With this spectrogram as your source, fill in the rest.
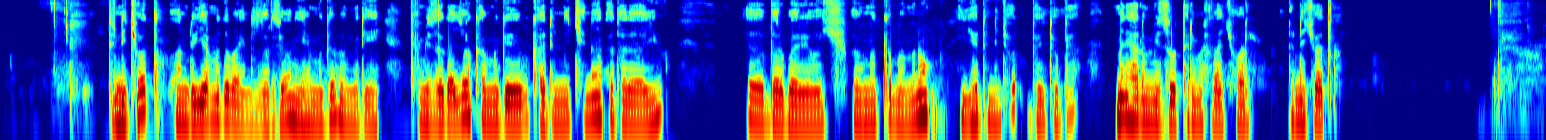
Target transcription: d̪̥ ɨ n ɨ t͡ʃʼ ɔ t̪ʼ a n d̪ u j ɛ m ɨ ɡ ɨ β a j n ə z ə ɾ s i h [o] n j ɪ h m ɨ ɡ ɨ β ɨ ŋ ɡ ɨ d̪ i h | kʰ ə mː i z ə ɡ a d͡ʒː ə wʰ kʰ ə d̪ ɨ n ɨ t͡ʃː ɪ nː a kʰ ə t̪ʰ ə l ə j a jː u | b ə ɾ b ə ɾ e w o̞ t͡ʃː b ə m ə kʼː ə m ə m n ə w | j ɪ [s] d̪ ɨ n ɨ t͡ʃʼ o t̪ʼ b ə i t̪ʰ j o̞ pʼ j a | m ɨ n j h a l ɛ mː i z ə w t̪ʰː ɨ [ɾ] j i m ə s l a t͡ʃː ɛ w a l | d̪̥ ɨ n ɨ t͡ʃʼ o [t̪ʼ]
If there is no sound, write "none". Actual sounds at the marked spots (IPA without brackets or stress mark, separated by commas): o, h, ɾ, t̪ʼ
